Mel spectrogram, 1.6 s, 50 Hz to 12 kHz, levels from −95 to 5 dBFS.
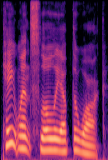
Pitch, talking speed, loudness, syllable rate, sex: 195 Hz, 220 wpm, -15 LUFS, 4.6 syllables/s, female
